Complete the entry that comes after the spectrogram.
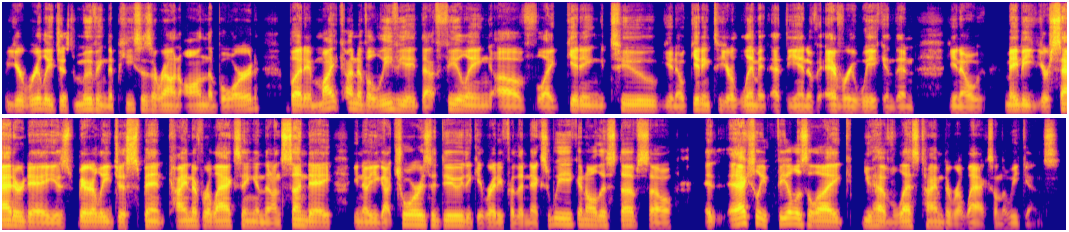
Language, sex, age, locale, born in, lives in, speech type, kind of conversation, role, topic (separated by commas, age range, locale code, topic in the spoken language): English, male, 30-34, en-US, United States, United States, conversation, advice, advisor, How can I balance work and personal time?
